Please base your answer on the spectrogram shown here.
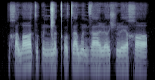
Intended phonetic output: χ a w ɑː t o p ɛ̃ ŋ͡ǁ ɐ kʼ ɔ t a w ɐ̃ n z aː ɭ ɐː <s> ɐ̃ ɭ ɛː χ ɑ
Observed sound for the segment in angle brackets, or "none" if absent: ʃ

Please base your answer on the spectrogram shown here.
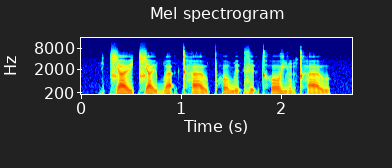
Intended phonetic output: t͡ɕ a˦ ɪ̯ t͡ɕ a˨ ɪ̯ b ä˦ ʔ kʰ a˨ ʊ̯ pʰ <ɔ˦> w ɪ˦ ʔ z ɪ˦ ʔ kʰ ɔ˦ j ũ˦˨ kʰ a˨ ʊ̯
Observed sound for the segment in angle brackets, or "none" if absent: ɔ̰˦˨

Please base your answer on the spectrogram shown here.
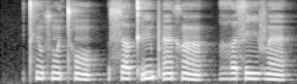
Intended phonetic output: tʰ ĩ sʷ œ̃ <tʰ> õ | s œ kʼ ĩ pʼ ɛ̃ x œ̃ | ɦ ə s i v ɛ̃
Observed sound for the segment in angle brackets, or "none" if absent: tʰ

